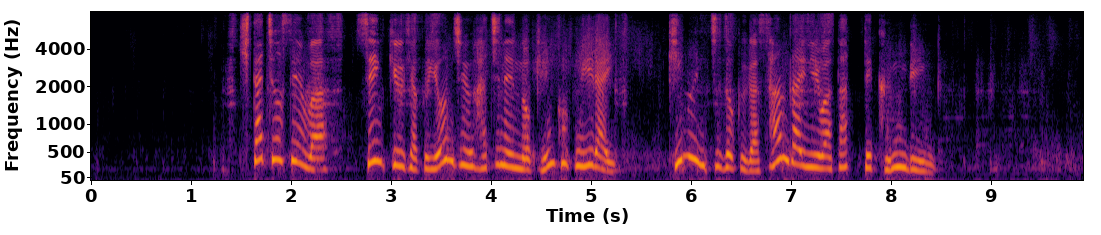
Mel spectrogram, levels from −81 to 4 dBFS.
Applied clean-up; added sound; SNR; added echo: neural separator model SepFormer DNS4.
